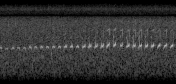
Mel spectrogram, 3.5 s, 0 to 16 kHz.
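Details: A small male Kajika frog (Buergeria buergeri), perched on a rock in rural Hōfu, Yamaguchi, Japan, on the morning of 20 May 2018, gives its territorial breeding call: a rapid series of clear whistled notes rising in pitch and loudness.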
